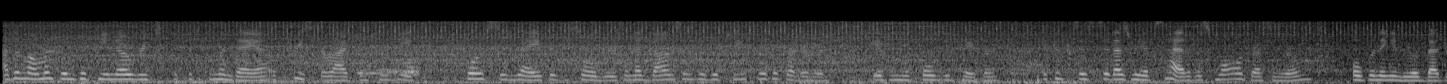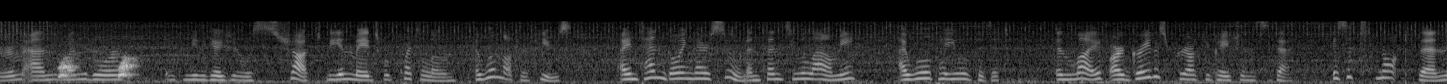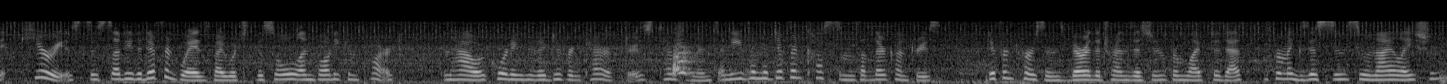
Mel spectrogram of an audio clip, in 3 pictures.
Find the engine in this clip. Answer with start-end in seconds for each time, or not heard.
0.0-43.3.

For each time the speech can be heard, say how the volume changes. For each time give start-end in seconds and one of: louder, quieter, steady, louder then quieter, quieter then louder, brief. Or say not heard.
0.0-43.3 steady.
